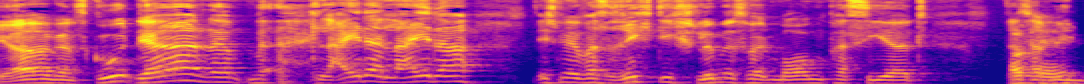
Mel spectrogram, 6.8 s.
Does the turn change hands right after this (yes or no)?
no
